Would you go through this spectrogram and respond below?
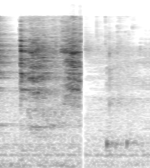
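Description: A spoon scrapes cooled paste out of a kadhai into a blender jar: a loud, grainy scrape of metal against the pan for about half a second, a sudden stop, then a few soft clinks.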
